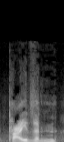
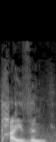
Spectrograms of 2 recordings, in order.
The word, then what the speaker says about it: Python: name Montgomery P python you don't even pronounce like python you just pronounce pyen hi hell so check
